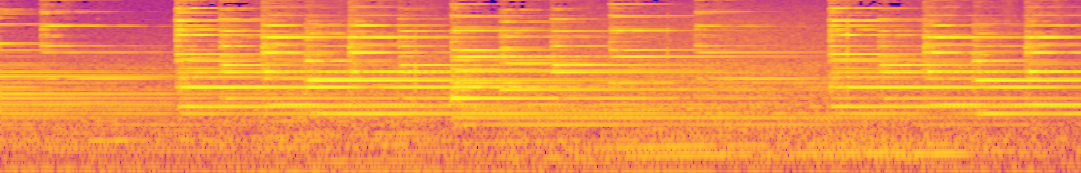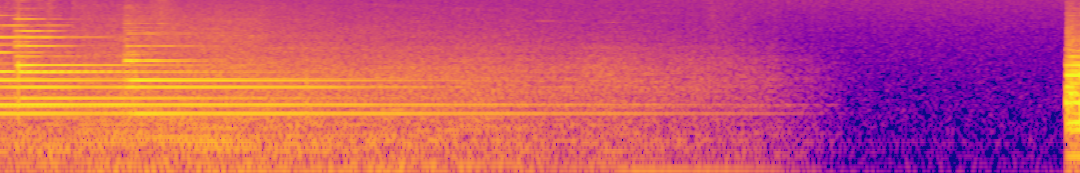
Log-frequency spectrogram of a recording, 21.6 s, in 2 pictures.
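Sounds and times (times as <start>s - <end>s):
carillon bells: 0.0s - 17.3s.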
